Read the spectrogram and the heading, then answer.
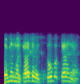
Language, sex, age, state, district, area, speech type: Tamil, male, 60+, Tamil Nadu, Madurai, rural, conversation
